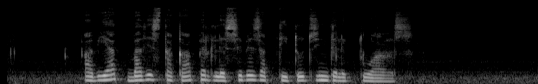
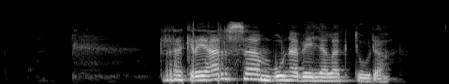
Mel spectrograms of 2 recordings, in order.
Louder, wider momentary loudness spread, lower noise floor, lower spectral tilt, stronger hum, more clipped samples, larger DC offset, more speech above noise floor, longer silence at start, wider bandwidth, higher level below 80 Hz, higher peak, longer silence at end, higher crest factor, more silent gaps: second, -28 LUFS vs -14 LUFS; about the same, 8 LU vs 10 LU; second, -54 dBFS vs -65 dBFS; about the same, -6 dB/octave vs -5 dB/octave; neither; neither; neither; second, 27 dB vs 52 dB; second, 0.8 s vs 1.65 s; first, 15.5 kHz vs 7.6 kHz; second, -60 dBFS vs -54 dBFS; second, -12 dBFS vs -2 dBFS; first, 1.3 s vs 0.6 s; about the same, 18 dB vs 16 dB; neither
